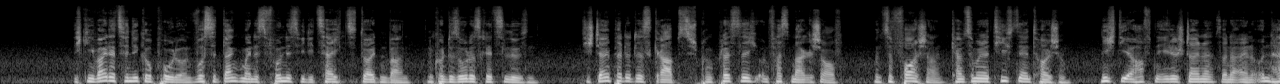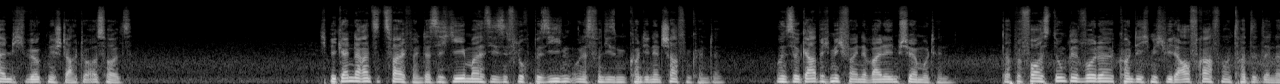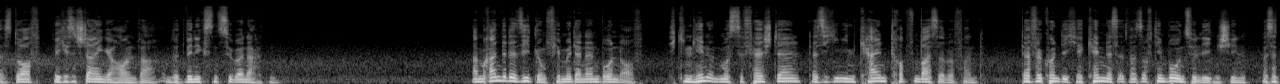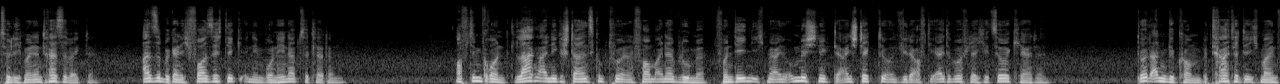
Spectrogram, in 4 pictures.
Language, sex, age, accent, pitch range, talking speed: German, male, 20-39, German, 110-135 Hz, 215 wpm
